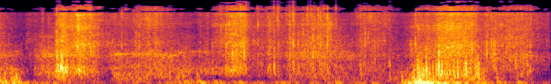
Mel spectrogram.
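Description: Footsteps rustling through dry fallen leaves and grass, a few irregular steps, the loudest about three seconds in.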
